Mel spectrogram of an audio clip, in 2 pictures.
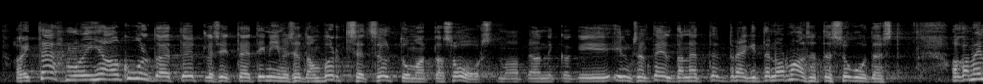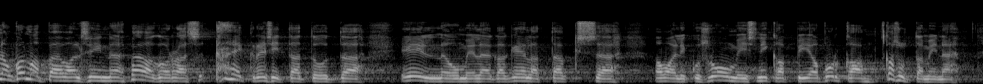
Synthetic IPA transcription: ɑjt̪ːæhmɑijheɑkuːld̪ɑe̞t̪ːe̞yt̪lesit̪ːeːt̪ːinimese̞d̪o̞nvɤrt̪se̞t̪sɤlt̪ːumɑt̪ːˑɑso̞ːst̪mɑpeɑnikːˑɑɡiilmse̞lt̪eːld̪ɑnet̪ːtːɾæːɡit̪ːeno̞rmɑːlse̞t̪ːˑe̞st̪suɡ̥ud̪e̞st̪ | ɑɡ̥ɑme̞jlo̞ŋko̞lmɑpːæevɑlsiːnpæevɑko̞rːɑse̞kːre̞s̬ʲit̪ːˑɑt̪ːˑud̪ | e̞ːlnɤwmile̞ɡ̥ɑke̞ːlɑt̪ːˑɑks | ɑvɑlikːˑusruːmisnikːˑɑpːiɑpurkˑɑkɑsut̪ːˑɑmine̞

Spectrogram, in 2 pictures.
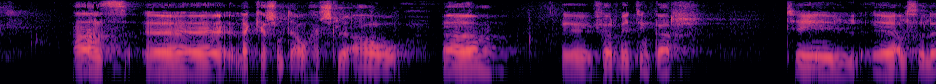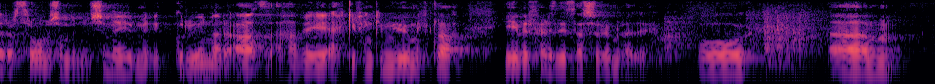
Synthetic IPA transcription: að | lɛcːasɔlt̪ɪaːwɦɛ̥st̪lʏʔaw | fjɔɾvɪːt̪iŋkaɾ̥ | t̪ʰɪla̰lfœðlɛɣɾaɾ̥θɾoːwnasamːʏnːʏsɛmɛkɾʏːnaɾa̰ðhaːvɪɛ̰hcɪfeɲcɪmjœːɣmɪhklaɪːvɪɾ̥fɛɾðɪθɛsːaɾʏmɾajðɪ̰ɔɣ

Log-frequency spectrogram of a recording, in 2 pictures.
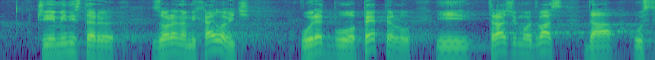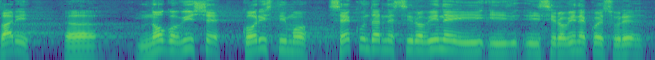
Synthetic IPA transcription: t͡ʃijeminist̪aɾzo̞ɾanamixajlˠo̞ʋit͡ɕ | uɾe̞d̪buope̞pe̞lˠuit̪ɾaːʒimoːd̪ʋaːsd̪aust̪ʋaːɾi | mno̞ɡo̞ʋiʃe̞ | ko̞ɾist̪imo̞se̞kund̪aɾne̞siɾo̞ʋine̞iiisiɾo̞ʋine̞ko̞je̞suɾ

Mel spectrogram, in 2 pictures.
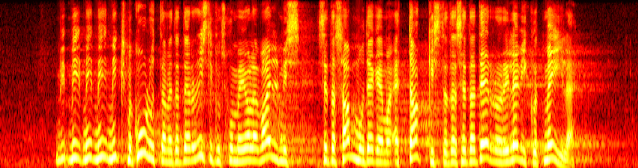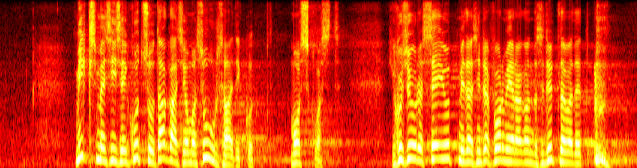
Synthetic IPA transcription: mmimiksme̞kuːlut̪ːˑɑme̞d̪̥ɑt̪e̞rːo̞ɾist̪likːˑukskumejo̞le̞vɑlʲmisse̞d̪̥ɑsɑmːut̪e̞ɡe̞mɑʔe̞t̪ːɑkːˑist̪ɑd̪̥ɑse̞d̪̥ɑt̪e̞rːo̞ɾile̞vikːˑut̪ːˑme̞jlḛ | miksme̞siːs̬e̞jkut̪sut̪ɑɡ̥ɑsio̞mɑsuːɾsɑːd̪ikːˑut̪ | mo̞skvɑ̰st̪ | jɑkus̬juːɾesːe̞ːjut̪ːˑmid̪̥ɑsiːnre̞fo̞rmieɾɑko̞nlɑsed̪yt̪ːˑle̞vɑd̪e̞t̪ːˑ

